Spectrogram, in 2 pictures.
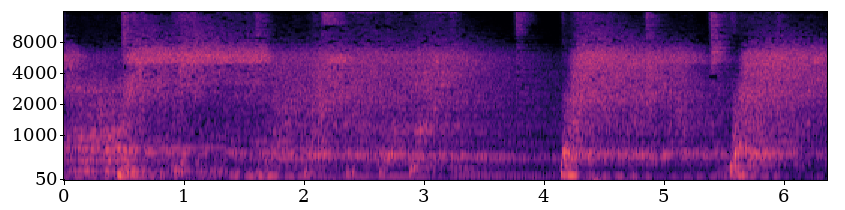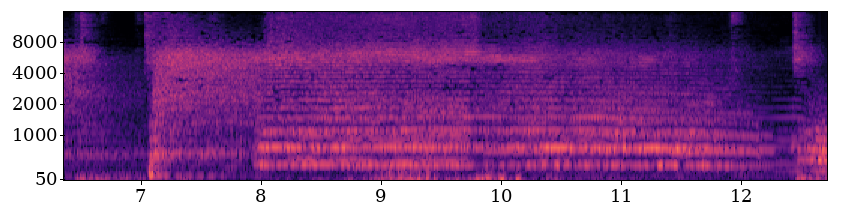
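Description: Brass band of long straight horns and trumpets playing long held notes together. Short gaps come at about four and seven seconds, then a steady held chord runs through the last few seconds.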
